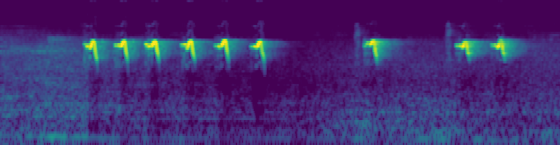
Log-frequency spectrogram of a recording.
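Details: Bar-winged prinia song for luring other birds: a rapid even run of six high chipping notes, a pause, then three more spaced chips, crisp and ringing against quiet background.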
